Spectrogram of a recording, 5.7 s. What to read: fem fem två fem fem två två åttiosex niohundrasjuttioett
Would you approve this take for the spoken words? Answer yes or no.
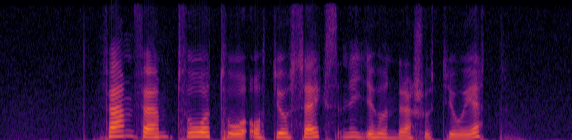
no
